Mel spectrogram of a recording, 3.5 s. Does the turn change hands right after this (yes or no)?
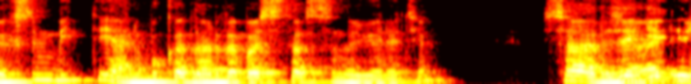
no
